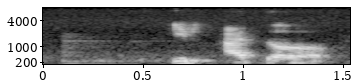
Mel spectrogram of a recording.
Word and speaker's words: il adore: Il adore. Il adore. I'm not pronouncing E.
